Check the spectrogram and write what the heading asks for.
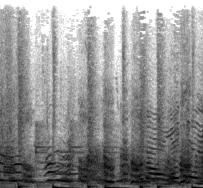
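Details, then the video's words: Harnessed sled dogs led by a lead female bark and yelp excitedly in rapid, overlapping bursts, motivated and eager to start running on a cani-kart outing. "on entend les chiens là, ils ont envie d'y aller là, ils sont motivés, hein, vous avez vu ça un peu?"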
